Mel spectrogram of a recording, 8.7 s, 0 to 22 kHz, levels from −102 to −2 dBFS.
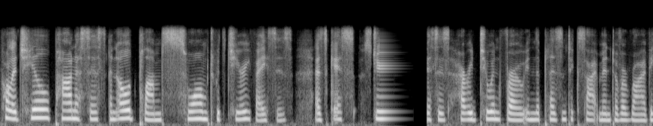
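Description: At 5.07 s the speech breaks off until 5.71 s, likely a long network dropout: the last sound smears into a fading buzz, then about 0.23 s of silence, and the speech resumes with roughly 0.63 s simply gone.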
